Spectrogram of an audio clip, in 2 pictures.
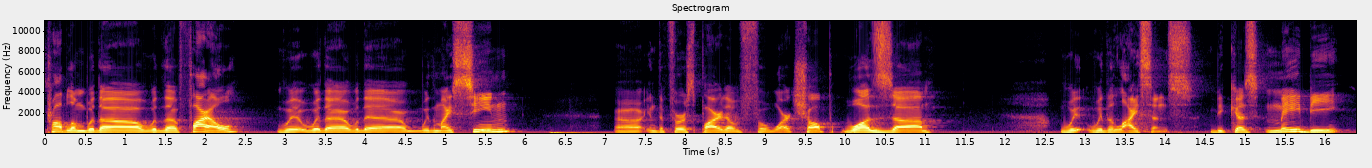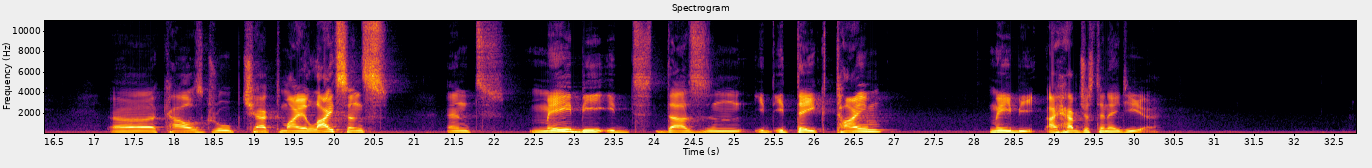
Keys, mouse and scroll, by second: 1.2 click, 23.4 middle click, 24.3 click, 25.5 click, 26.9 click, 28.9 middle click, 29.2-29.7 scroll down 1, 30.2 middle click, 30.7 scroll down 1.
